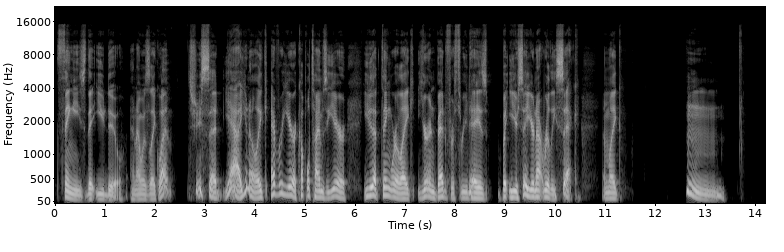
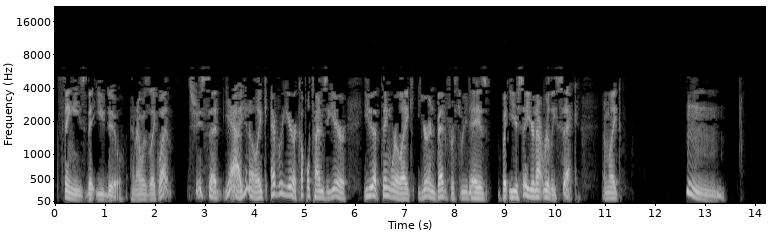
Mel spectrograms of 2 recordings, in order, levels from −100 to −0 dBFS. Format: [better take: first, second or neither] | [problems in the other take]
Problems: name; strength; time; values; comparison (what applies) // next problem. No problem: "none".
first | garbled, watery; badly; nothing above 5 kHz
